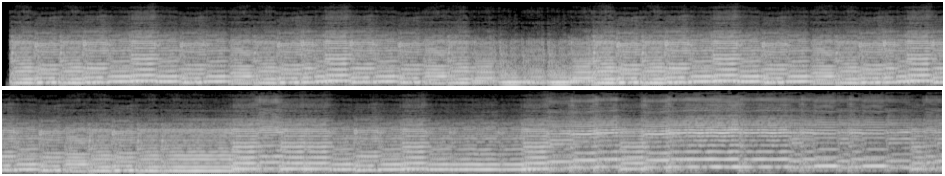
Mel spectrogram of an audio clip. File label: cello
